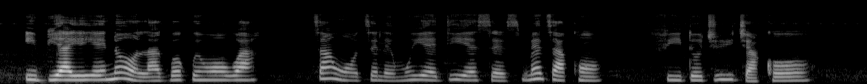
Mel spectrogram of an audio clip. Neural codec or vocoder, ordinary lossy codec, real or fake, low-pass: none; none; real; 10.8 kHz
